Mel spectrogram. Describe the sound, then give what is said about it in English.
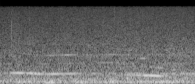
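Underwater recording of orca whale calls in the Salish Sea: thin, drawn-out tonal whistles gliding slightly in pitch, layered over a steady hiss of rushing water noise, with no talking. “You're listening to the vocalizations of orca whales in the waters of our Salish Sea.”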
